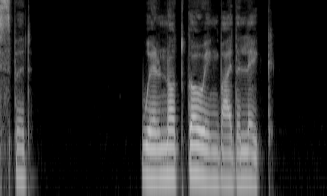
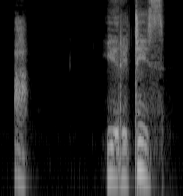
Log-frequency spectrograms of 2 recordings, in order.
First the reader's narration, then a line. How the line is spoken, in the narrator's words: he whispered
